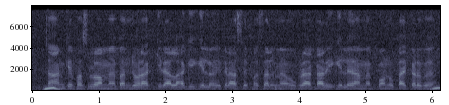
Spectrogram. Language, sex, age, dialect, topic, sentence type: Maithili, male, 18-24, Angika, agriculture, question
